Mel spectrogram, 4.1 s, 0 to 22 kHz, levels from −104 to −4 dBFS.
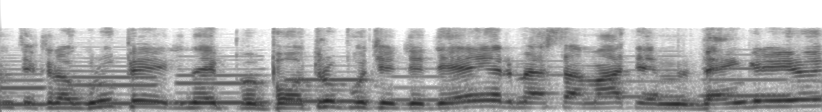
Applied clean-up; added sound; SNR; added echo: none; Wind instrument, woodwind instrument; 11 dB; none.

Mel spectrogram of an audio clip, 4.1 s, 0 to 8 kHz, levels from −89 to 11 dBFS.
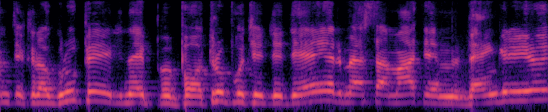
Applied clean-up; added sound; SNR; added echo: none; none; none; none.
